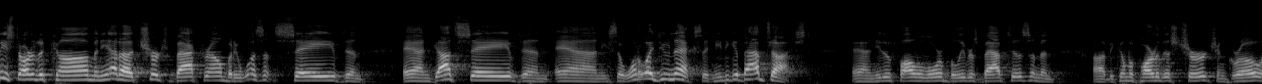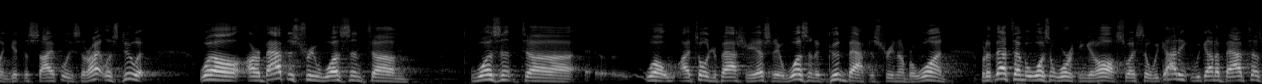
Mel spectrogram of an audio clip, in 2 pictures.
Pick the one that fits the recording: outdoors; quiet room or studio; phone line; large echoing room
large echoing room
